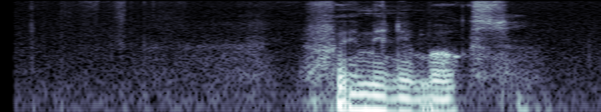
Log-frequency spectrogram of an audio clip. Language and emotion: Russian, neutral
